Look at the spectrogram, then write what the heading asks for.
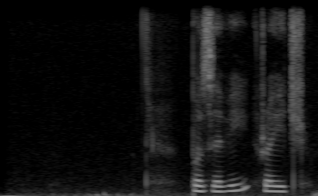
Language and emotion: Russian, neutral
